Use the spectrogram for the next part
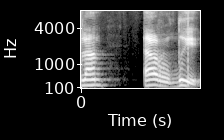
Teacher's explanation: ra qalın oxunur. Çünki sükunlu qabaq ə gəlir.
